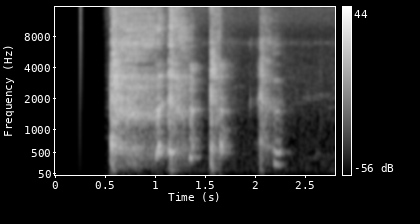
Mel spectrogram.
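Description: One long harsh burst followed by three shorter cough-like bursts; a sneeze cannot be clearly told apart from the coughs.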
